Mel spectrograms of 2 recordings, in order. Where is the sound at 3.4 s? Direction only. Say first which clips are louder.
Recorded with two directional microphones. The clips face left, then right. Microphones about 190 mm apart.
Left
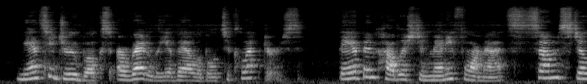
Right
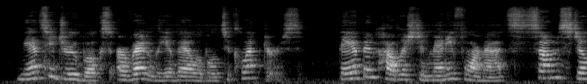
Left 4 dB; 35° left (ahead or behind).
